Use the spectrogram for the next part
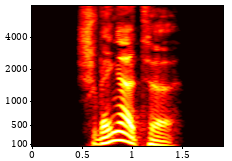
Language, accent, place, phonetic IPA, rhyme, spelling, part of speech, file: German, Germany, Berlin, [ˈʃvɛŋɐtə], -ɛŋɐtə, schwängerte, verb, De-schwängerte.ogg
- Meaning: inflection of schwängern: 1. first/third-person singular preterite 2. first/third-person singular subjunctive II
